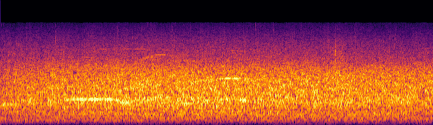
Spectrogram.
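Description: An audience applauding: dense, even clapping at a steady level.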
